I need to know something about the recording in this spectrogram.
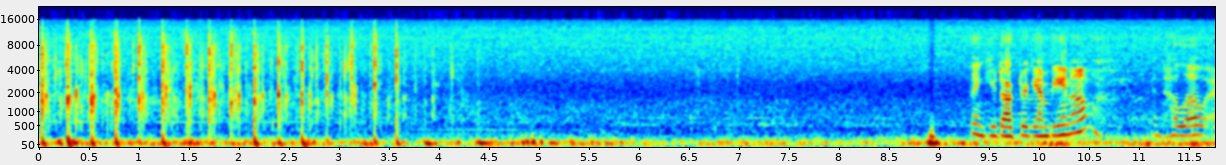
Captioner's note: clapping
